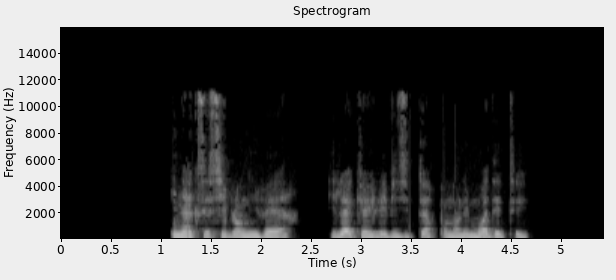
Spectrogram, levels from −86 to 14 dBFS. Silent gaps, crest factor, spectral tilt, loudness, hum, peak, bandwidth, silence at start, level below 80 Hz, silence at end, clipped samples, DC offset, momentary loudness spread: 2.40-2.67 s; 16 dB; -6.5 dB/octave; -22 LUFS; none; -8 dBFS; 11.5 kHz; 1.1 s; -62 dBFS; 0.75 s; under 0.1%; under 0.1%; 10 LU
